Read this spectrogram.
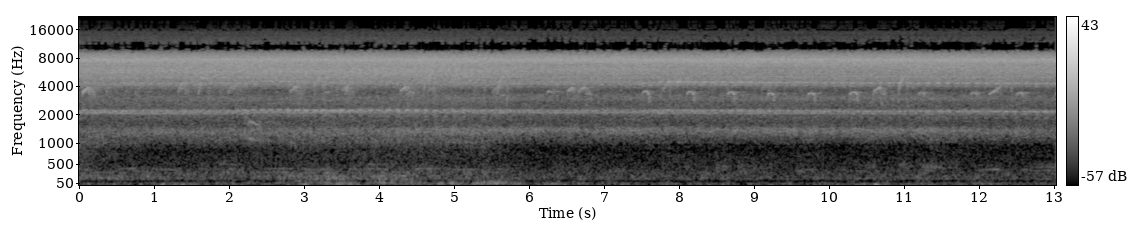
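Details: Cicadas singing at 4:50 in the early morning on 4 August: a dense, unbroken high-pitched buzzing chorus holds steady throughout, with steady lower insect tones beneath and faint scattered bird chirps.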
